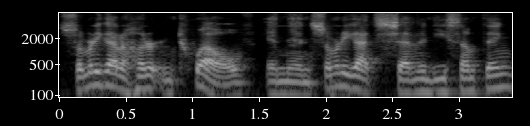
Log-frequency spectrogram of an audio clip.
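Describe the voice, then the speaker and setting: Vocal fry runs through this speech in an American accent. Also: man. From New York (Queens). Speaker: school board member and Marine veteran. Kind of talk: podcast interview.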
